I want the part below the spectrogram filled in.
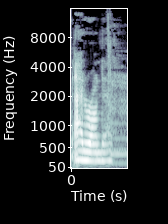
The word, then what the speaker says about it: Adirondack: Adirondack, is that how you say it? – Adirondack.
